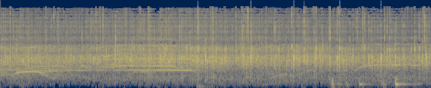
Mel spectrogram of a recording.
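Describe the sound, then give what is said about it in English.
Church audience applauding to welcome a bishop to the stage, a loud, continuous wash of clapping with a few brief cheers mixed in. “if you're excited, put your hands together as we welcome Bishop Dykewood Mills.”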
